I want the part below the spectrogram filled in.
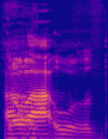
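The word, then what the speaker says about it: Goa'uld: Gaould. There's an apostrophe. Yeah. – Yes. Gaould.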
